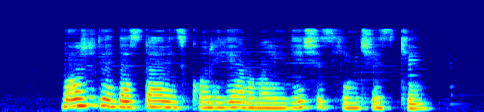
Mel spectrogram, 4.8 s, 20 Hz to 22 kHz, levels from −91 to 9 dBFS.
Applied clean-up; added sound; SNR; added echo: neural mask model DeepFilterNet 3.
